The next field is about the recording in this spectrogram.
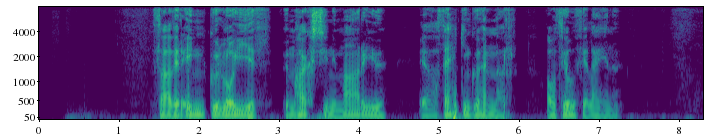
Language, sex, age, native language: Icelandic, male, 20-29, Icelandic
